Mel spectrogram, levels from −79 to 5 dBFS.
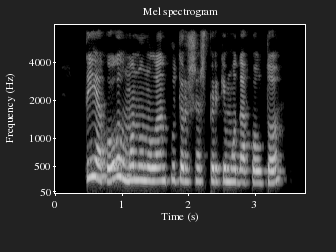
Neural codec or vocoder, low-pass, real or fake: autoencoder, 48 kHz, 128 numbers a frame, DAC-VAE, trained on Japanese speech; 7.2 kHz; fake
